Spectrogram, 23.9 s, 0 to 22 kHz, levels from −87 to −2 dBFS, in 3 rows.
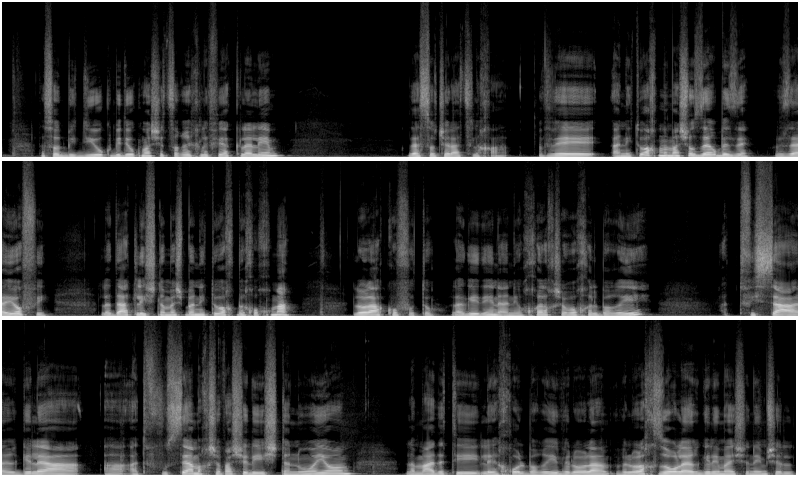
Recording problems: none

